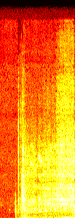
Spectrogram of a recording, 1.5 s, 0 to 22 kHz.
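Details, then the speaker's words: 2004 GMC Sierra 5.3L after starter replacement, starter relay ground jumped: quick crank catches, runs about a second, then sags and stalls; owner suspects fuel relay or missing ignition feed. Engine starts then stalls. "it'll just keep stalling. So I'm thinking there's a fuel relay or something that's not getting ignition or something."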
